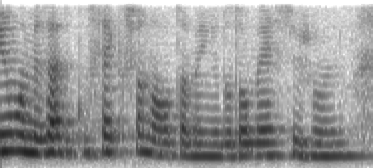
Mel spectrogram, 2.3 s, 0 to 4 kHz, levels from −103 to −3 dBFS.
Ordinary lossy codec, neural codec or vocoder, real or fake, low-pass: none; none; real; 3.6 kHz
